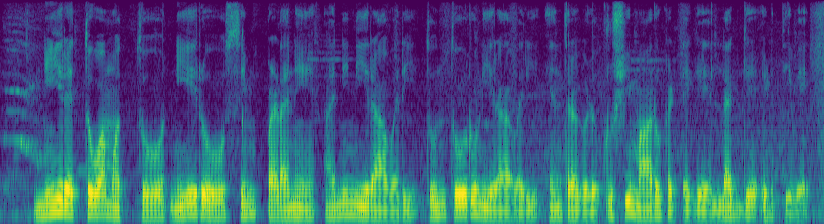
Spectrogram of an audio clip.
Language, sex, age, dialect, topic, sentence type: Kannada, male, 18-24, Mysore Kannada, agriculture, statement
